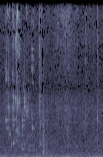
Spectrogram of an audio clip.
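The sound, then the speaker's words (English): Milk poured into a small frothing mug, a steady, continuous liquid pour lasting about two seconds at an even level, with no voices. “So I'm going to pour the milk into my little frothing mug.”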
